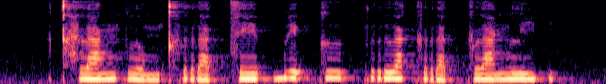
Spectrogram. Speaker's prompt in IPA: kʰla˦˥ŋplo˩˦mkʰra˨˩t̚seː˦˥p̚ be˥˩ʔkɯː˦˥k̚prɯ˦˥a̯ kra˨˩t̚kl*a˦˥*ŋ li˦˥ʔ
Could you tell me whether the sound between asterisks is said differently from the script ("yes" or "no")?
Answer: no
